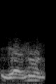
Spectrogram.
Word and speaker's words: Yaanuwn: They say Yaanuwn, it's pronounced Yaanuwn, depending on the dialect of what galaxy you're in, the pronunciation changes.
